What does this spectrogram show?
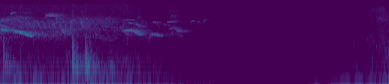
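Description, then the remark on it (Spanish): A chorus of many birds singing and chirping together in the early morning by a lake after a rainy night, bright overlapping calls for about three seconds before the sound fades to near silence, with faint rustling at the end. “entonces abro la ventana sigilosamente, recorro con mis ojos la impresionante vista del lago desperezándose después de una noche lluviosa y me deleito con el canto de infinidad de aves.”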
